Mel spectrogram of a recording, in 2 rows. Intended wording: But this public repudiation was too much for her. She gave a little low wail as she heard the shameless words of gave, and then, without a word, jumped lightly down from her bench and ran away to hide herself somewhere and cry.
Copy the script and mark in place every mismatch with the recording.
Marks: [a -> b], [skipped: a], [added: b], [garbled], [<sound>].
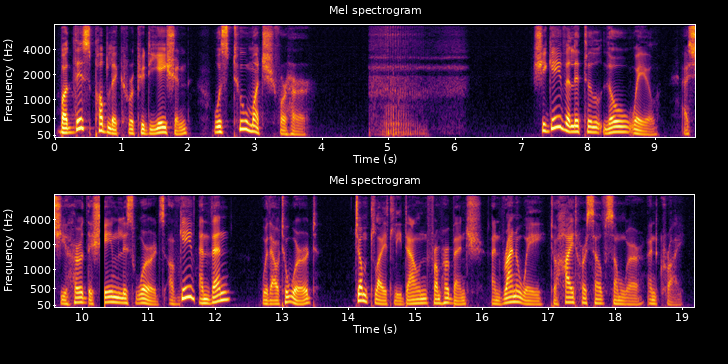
But this public repudiation was too much for her. [sigh] She gave a little low wail as she heard the shameless [dropout] words of gave, and then, without a word, jumped lightly down from her bench and ran away to hide herself somewhere and cry.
